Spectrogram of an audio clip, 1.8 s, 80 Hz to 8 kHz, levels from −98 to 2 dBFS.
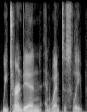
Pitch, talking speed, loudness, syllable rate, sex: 85 Hz, 240 wpm, -20 LUFS, 5.0 syllables/s, male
